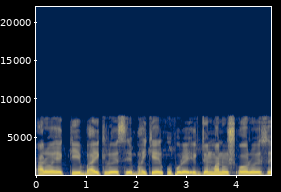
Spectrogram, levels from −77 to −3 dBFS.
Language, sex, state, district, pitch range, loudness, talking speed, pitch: Bengali, male, Assam, Hailakandi, 110-120 Hz, -15 LUFS, 115 wpm, 120 Hz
